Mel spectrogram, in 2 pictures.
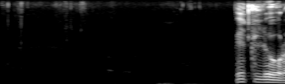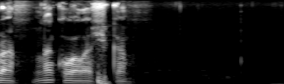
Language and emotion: Russian, neutral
